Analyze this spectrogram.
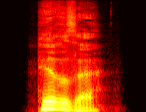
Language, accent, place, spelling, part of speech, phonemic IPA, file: German, Germany, Berlin, Hirse, noun, /ˈhɪʁzə/, De-Hirse.ogg
- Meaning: millet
